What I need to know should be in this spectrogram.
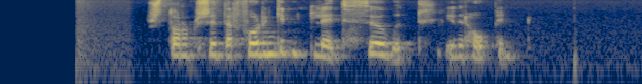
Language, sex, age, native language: Icelandic, female, 30-39, Icelandic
